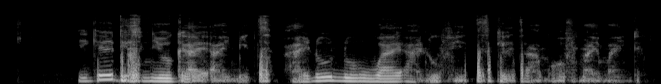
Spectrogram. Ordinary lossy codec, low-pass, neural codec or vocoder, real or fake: none; none; vocoder, 22.05 kHz, 80 mel bands, HiFi-GAN; fake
